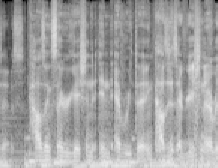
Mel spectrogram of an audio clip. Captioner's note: soundbite of archived recording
